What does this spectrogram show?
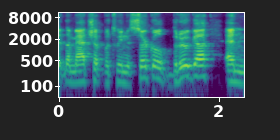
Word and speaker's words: Brugge: And how do we pronounce the BRUGGE one? Brugge? Brugge, yeah.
